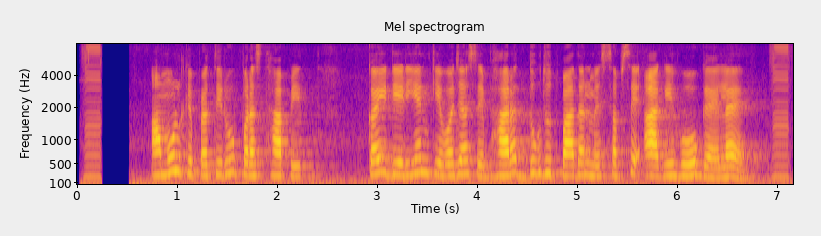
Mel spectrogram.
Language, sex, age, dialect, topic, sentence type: Magahi, male, 18-24, Western, agriculture, statement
